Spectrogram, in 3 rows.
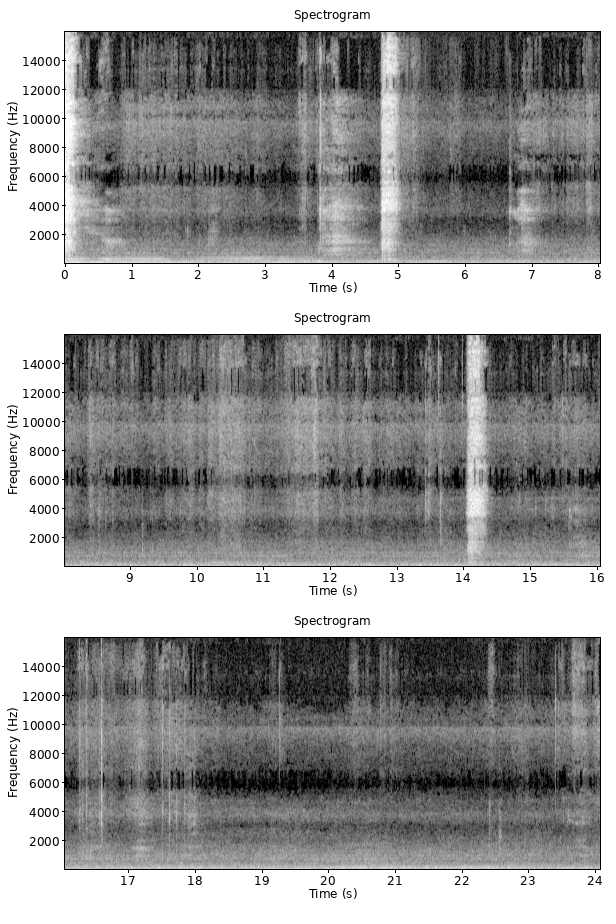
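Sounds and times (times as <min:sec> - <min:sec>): person sneezing: 0:00.0 - 0:00.8, 0:04.7 - 0:05.1, 0:14.0 - 0:14.4
low background hum: 0:00.0 - 0:24.0
person sniffing: 0:04.8 - 0:05.1, 0:14.0 - 0:14.4.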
